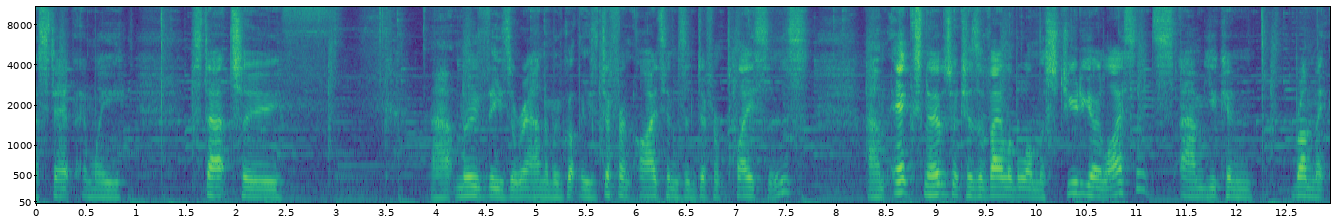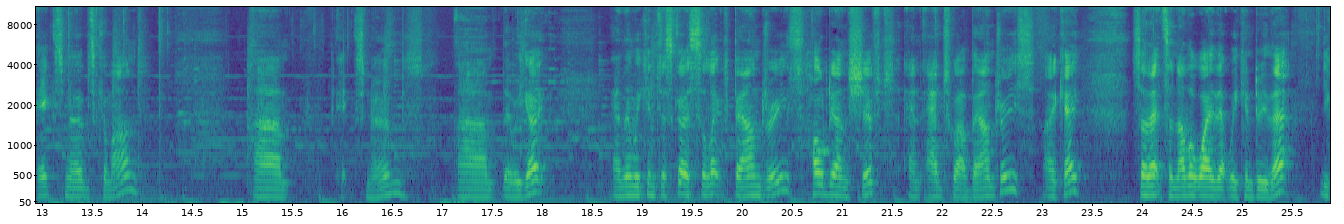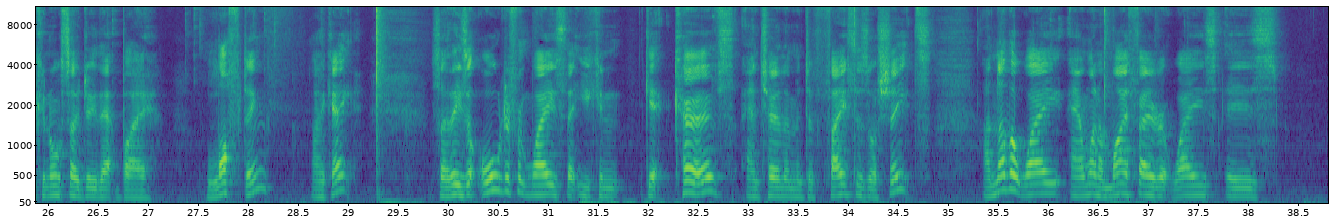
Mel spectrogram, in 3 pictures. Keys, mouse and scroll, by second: 3.9 g, 4.6-5.0 drag, 5.0-5.6 drag, 6.0 g, 6.7-7.2 drag, 8.0 click, 12.3-14.7 typing, 16.0 BackSpace, 17.7 BackSpace, 18.5-19.2 drag, 19.3-20.6 drag, 22.4-24.8 middle drag, 25.4 Escape, 27.4 click, 29.3 click, 34.0 click, 34.1 Escape, 36.5 click.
